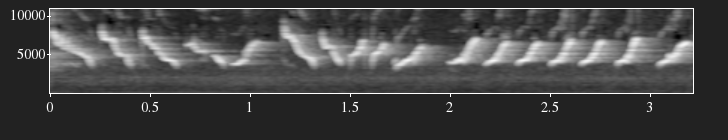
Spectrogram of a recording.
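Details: An Oriental white-eye sings a long, continuous rapid song used as training or lure audio for other white-eyes: high, thin twittering, about three bright chirping notes each second, over a faint low hum.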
